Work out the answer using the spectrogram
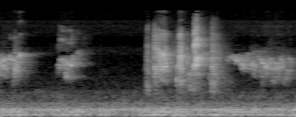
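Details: Happy singing parakeets: two short warbled chirps, then a harsh burst of clicking, rasping notes, ending in a softer drawn-out warble, with a low hum behind.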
